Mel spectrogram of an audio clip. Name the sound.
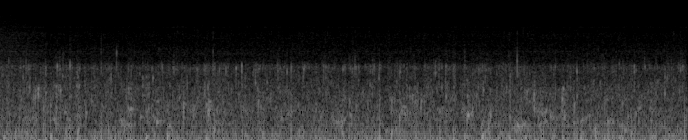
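ocean waves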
